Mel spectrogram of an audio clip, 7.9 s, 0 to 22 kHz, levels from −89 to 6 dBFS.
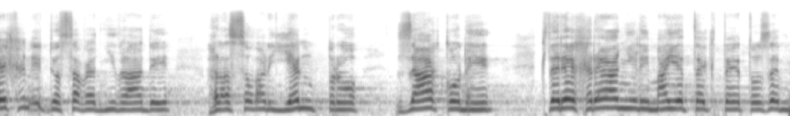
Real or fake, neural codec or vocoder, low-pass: fake; autoencoder, 48 kHz, 128 numbers a frame, DAC-VAE, trained on Japanese speech; 14.4 kHz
